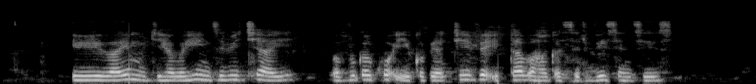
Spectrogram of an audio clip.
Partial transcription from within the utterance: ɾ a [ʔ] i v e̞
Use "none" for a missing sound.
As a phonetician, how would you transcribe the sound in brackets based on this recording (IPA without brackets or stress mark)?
t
